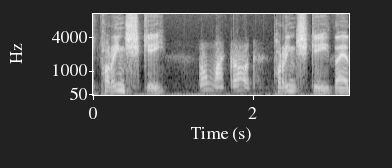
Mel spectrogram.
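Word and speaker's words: Zpyrswcki: Yeah, it's Poryński. Oh, my God. Poryński. They're the people who make it. I'll just spell that, then. Z? Z? I thought you said P. No, it's a silent Z.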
